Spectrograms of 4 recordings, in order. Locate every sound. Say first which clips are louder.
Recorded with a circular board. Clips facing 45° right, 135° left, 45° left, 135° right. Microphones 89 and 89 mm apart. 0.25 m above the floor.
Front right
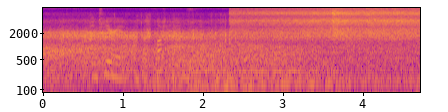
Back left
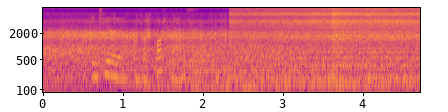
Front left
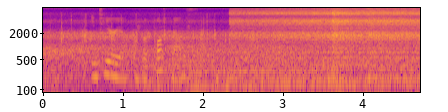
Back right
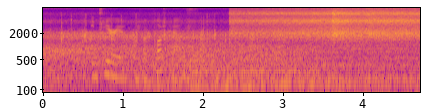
0.6 s a woman speaking: back left 2 dB, front left 2 dB; 95° left, 1.2 m
2.3 s a hiss: back left 1 dB, front left 1 dB; 100° left, 5 m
